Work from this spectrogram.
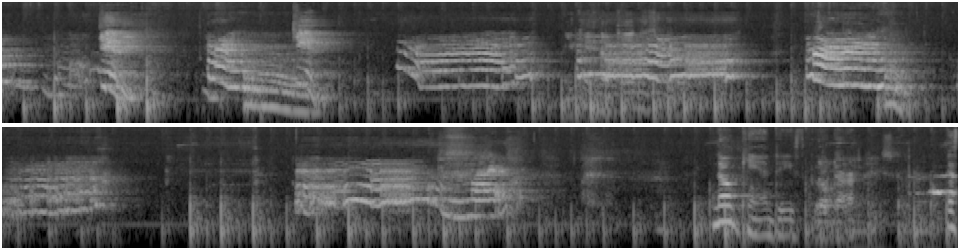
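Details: Indoor dachshund begging for candy, answering its owners with a run of yodelling whines and short howls that bend up and down in pitch, alternating with the people's coaxing questions about candy.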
